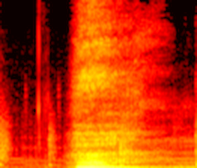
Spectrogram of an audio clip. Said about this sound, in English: You gotta do that. You gotta breathe in and out. Them breathing techniques help you.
